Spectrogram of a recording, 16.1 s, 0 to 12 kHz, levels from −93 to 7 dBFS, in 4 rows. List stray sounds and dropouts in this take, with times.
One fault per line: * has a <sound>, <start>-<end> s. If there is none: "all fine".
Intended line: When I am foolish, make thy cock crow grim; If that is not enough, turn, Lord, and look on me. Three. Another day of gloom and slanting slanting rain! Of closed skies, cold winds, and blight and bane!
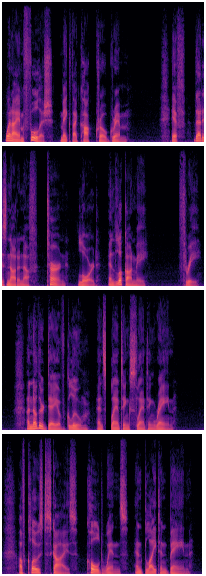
* has a dropout, 10.2-10.3 s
